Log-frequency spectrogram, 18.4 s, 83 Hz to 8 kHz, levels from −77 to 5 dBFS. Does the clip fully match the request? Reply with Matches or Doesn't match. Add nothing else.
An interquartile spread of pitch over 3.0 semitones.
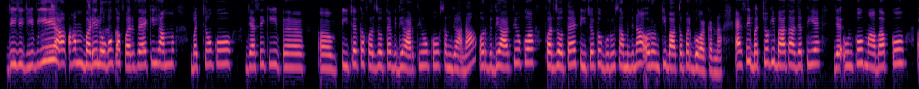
Doesn't match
